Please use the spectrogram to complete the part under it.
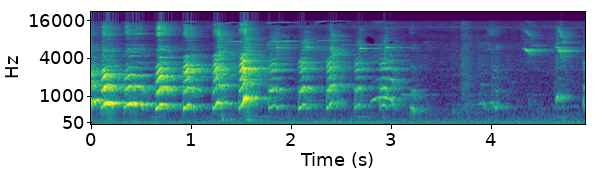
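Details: Puppy left in a crate and ignored, vocalizing from crate anxiety or demanding behaviour: a dense run of yelping barks with stacked harmonics, then fading into sparse thin whines.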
